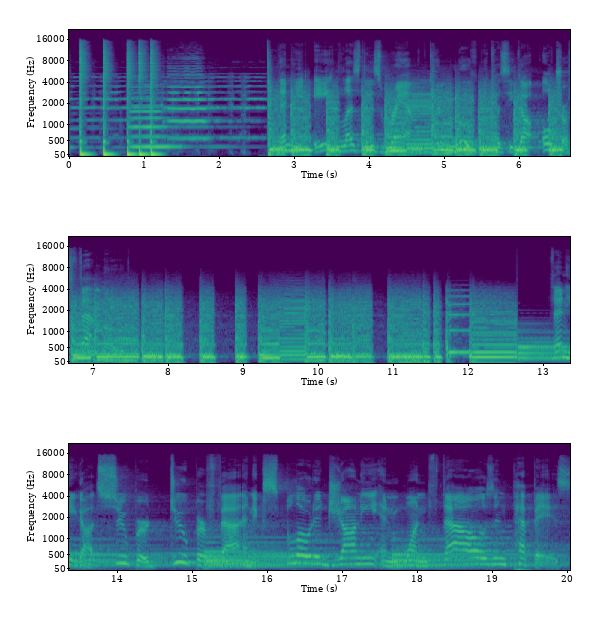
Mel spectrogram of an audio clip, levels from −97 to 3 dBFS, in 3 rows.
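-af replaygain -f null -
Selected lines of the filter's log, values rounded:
track_gain = +8.6 dB
track_peak = 0.301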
